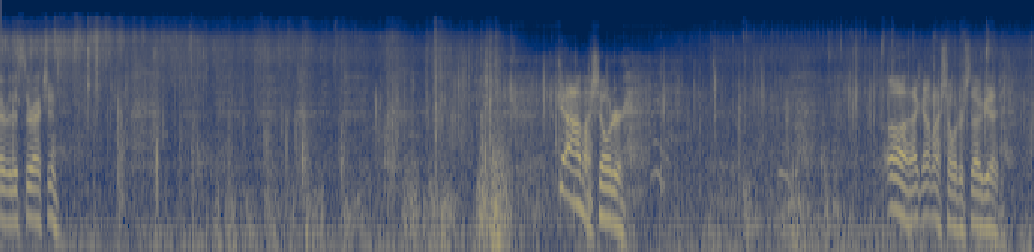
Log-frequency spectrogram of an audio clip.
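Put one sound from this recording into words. Bicycle tyres crunch over gravel.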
